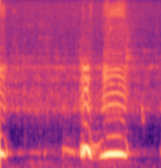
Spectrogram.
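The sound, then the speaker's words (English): A recording of a passenger pigeon call plays alone in a living room: a quick wavering hoot followed by a longer, steady, slightly raspy tonal note, moderately loud against a quiet background. “In his living room, he plays us a recording of the pigeon's call.”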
